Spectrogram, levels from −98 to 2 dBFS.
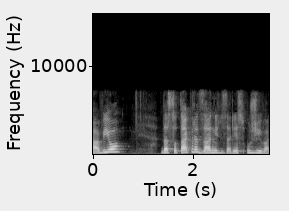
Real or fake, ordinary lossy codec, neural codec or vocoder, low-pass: real; AAC, 48 kbps; none; 7.2 kHz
